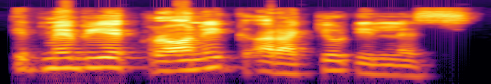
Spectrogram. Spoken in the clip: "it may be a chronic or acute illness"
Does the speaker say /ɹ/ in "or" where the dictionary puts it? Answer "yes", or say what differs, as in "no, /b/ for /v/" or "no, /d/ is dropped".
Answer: yes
